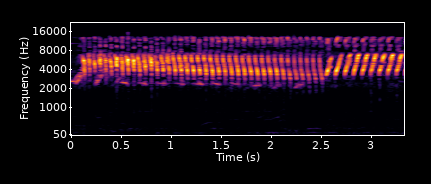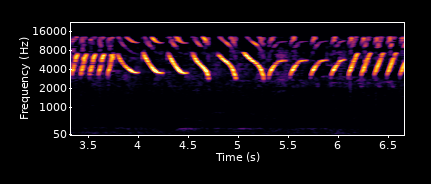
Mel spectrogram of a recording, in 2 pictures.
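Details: Domestic canary singing in a long master recording meant to prompt young canaries and silent canaries into song: a rapid, dense high trill rolls into faster sweeping notes that rise and fall, continuous and loud.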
